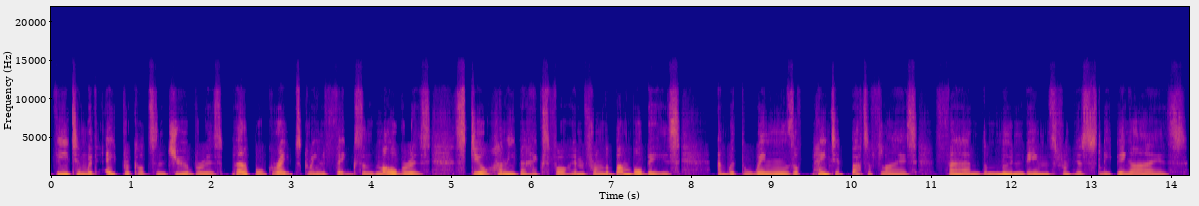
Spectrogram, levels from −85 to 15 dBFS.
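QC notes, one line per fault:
Throughout: Speex codec, plainly audible hoarse, noisy grain on the speech from starved CELP excitation at a setting near 22 kbps; spectrogram shows smeared, grainy harmonics.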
